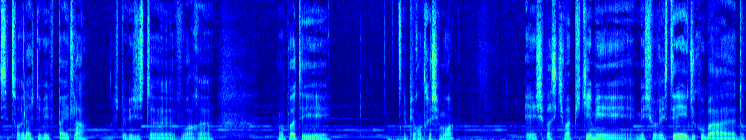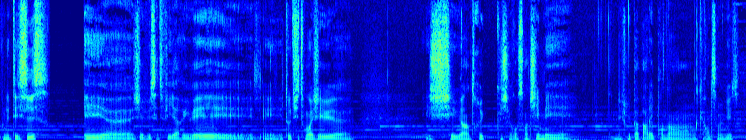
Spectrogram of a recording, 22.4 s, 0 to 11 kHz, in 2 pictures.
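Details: 25-year-old man who has stuttered since age 4, self-described as fairly severe and worse with stress, fatigue and in front of others; stuttering.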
